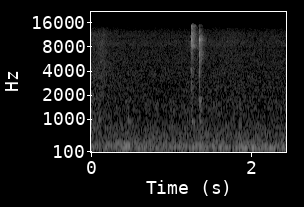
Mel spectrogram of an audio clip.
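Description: Near silence: room tone, with two faint quick clicks close together a little past the middle.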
